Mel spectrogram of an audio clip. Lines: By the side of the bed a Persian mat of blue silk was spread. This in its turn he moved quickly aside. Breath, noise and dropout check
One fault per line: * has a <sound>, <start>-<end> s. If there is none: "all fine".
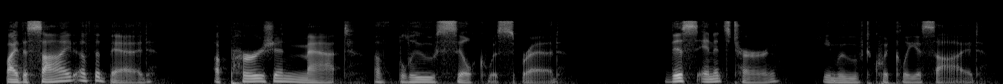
all fine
